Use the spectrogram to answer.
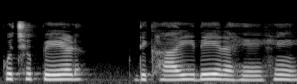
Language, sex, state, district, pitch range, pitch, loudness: Hindi, female, Madhya Pradesh, Bhopal, 215-235 Hz, 230 Hz, -14 LUFS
